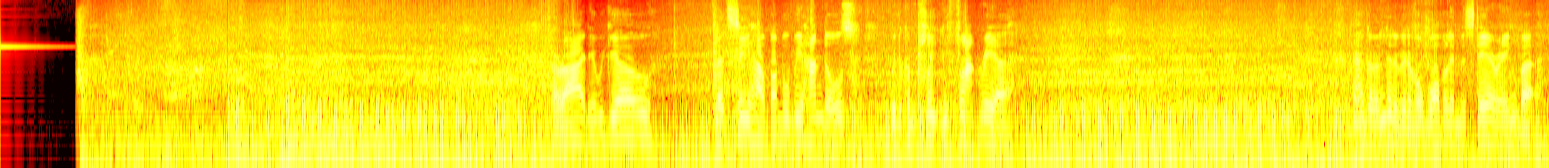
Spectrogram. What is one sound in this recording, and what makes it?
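A motorcycle engine idles and then revs as the motorcycle rides off.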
